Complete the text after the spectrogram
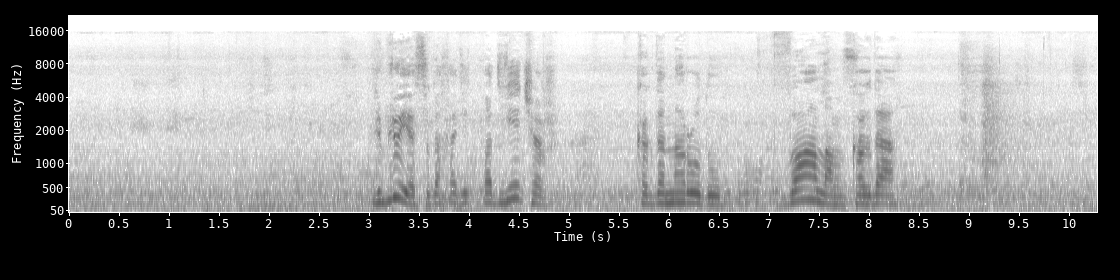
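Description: A low hum of street noise goes on outdoors.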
